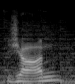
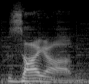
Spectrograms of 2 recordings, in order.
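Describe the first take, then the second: First: The word starts with a soft 'sh' sound. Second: The word starts with a buzzing 'z' sound. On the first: The speaker calls it right. "is actually Jean or Shan" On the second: The speaker calls it wrong. "and not Zion"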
